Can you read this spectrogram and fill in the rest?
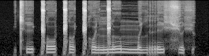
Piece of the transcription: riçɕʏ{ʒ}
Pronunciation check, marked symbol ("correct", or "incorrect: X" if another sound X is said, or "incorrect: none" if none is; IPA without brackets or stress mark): incorrect: ç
